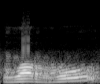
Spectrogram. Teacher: کو لمبا کریں گے، ملائکۃ، والروح، والروح، را کو موٹا، والروح، حا کو وسط حلق سے ادا کریں، حلق کا جو درمیانہ حصہ ہے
